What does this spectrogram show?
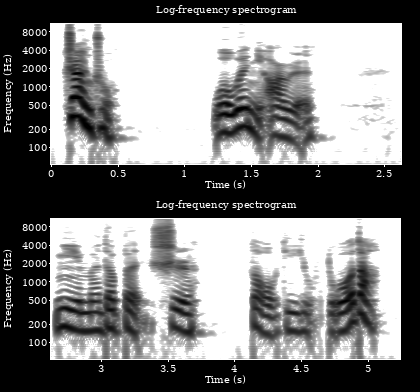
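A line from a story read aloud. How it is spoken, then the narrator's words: Deep stern shout. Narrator (Chinese): 吴明霞沉声喝道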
